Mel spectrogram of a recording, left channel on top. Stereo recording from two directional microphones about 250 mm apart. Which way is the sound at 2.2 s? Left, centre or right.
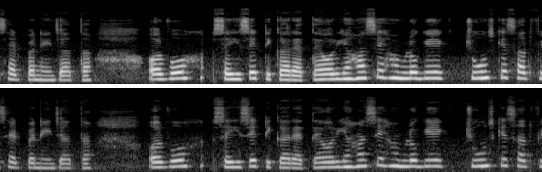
Centre.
